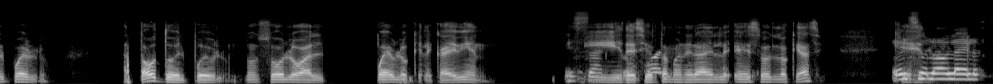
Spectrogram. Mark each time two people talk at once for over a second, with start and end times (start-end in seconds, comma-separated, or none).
none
